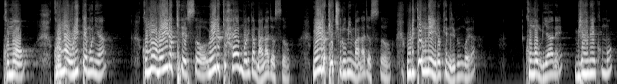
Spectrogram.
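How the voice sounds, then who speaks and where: A man's voice: moderate pace, vocal fry, darkish tone. A man acting out a teenage girl who pleads with her aunt through tears, in a raised, pleading voice. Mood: tearful pleading. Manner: high, pleading, tearful.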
